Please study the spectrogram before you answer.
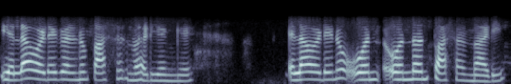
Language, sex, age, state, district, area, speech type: Kannada, female, 18-30, Karnataka, Mandya, rural, conversation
